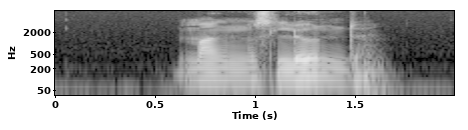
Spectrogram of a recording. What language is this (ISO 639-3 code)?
swe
